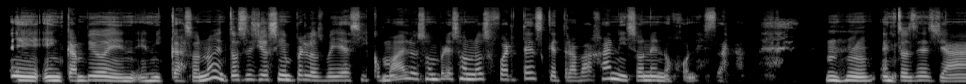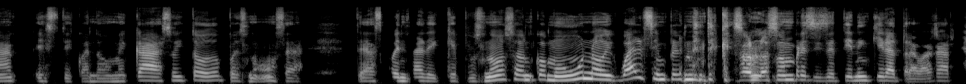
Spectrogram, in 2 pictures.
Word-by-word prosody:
Eh, 185 -3 +4
en 180 0 +3
cambio, 180 +2 0
en 160 -3 0
en 165 +1 -4
mi 170 - -2
caso, 175 +1 -1
no. 255 +11 0
Entonces 215 -1 0
yo 215 -1 -1
siempre 215 -1 +2
los 185 -2 -4
veía 185 0 -4
así 190 +2 +1
como, 190 0 -6
ah, - - -3
los 260 -2 -3
hombres 245 +1 -2
son 250 -3 -1
los 245 +1 -2
fuertes 230 +5 -2
que 195 - -5
trabajan 190 +9 -5
y 200 - -2
son 190 0 0
enojones. 185 -2 -4
Ajá. - - -15 0.8
Ujú. 180 -1 0
Entonces 180 -1 -1
ya, 155 +1 -3 0.2
este, 145 -2 -2
cuando 140 0 -14
me 140 0 -11
caso 180 +1 +1
y 185 - -8
todo, 190 0 -5
pues, 160 -6 -6
no, 140 - -9
o 85 - -8
sea, - - -4 0.5
te - - -11
das - - +1
cuenta 170 0 -4
de 150 -3 -6
que, 155 - -8
pues 150 +2 -5
no 205 +6 +2
son 220 -3 0
como 195 -3 +1
uno, 245 +1 +4
igual, 220 - +1
simplemente 230 -2 +5
que 205 - +7
son 195 +1 +7
los 195 +1 +7
hombres 210 -3 +3
y 165 - +2
se 165 0 -1
tienen 180 +2 -1
que 185 0 -3
ir 180 - 0
a 165 - -1
trabajar. 150 +6 -6
185 Hz, 195 wpm, -24 LUFS, 170-215 Hz, 0.8 s, que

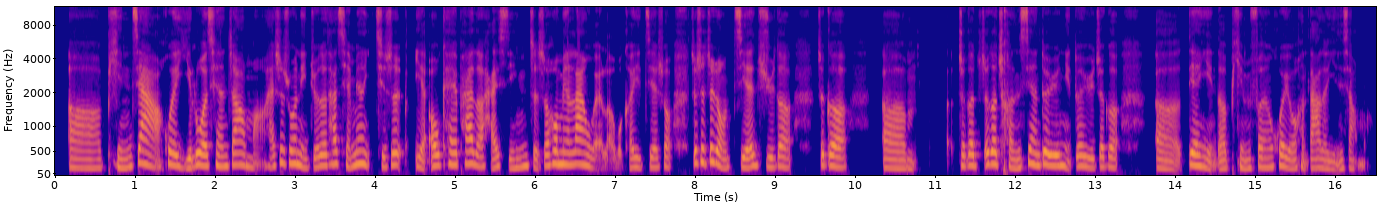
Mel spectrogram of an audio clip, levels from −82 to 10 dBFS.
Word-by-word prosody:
呃， 170 -1 -2
评 180 +1 -3
价 240 +1 +5
会 245 -5 +2
一 175 -2 -1
落 225 +2 +6
千 205 -1 0
丈 230 +1 +1
吗？ 195 - -6
还 185 - -4
是 270 +5 -1
说 255 -1 +2
你 215 -7 +1
觉 185 0 -2
得 215 - +3
它 240 - +1
前 230 -5 -3
面 240 0 +2
其 195 - -3
实 230 +4 +1
也 185 -5 -1
OK， 215 +5 +2
拍 245 +2 +3
得 200 -3 +1
还 180 -3 -1
行， 180 +1 -3
只 - - -5
是 215 - -1
后 250 +2 +4
面 235 -1 +3
烂 240 -3 +5
尾 - - -4
了， - - -7
我 - - -8
可 180 - -4
以 180 -1 -3
接 185 0 -3
受？ 195 +1 -4 0.2
就 - - +2
是 280 0 +2
这 290 +2 +3
种 205 -10 +3
结 185 +1 +3
局 190 -4 -3
的 195 -3 0 0.3
这 220 - -1
个， 200 -4 +3 0.4
呃， 165 -2 +1
呃 - - -4 0.6
这 210 - -2
个 215 0 +2
这 215 +2 -1
个 245 - +6
呈 175 -6 -2
现， 235 0 +2
对 240 -3 +6
于 210 - +5
你 210 -3 -1
对 205 0 0
于 180 -3 -1
这 195 +1 -1
个， 190 -2 -1 0.4
呃， 160 -4 -2
电 220 -4 +3
影 155 - -3
的 155 +1 -1
评 165 0 -6
分 185 +1 -2
会 195 -1 0
有 160 - -2
很 - - -7
大 170 +1 0
的 165 -2 -3
影 150 +1 -5
响 165 -1 -6
吗？ 235 - -10
200 Hz, 280 characters per minute, -22 LUFS, 175-230 Hz, 0.6 s, 落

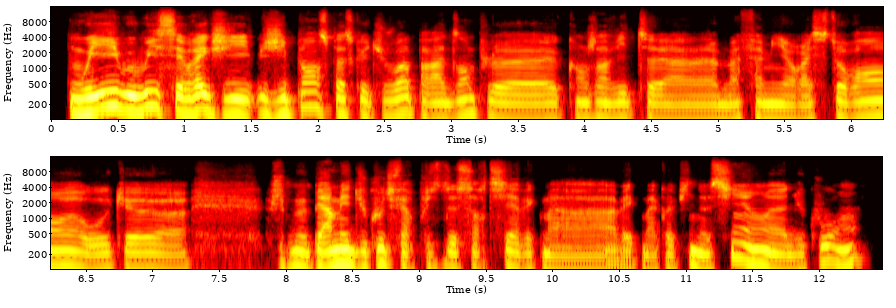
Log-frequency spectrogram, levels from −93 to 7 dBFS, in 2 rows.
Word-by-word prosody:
Oui. 140 +8 +8
Oui, 155 -3 +9
oui, 165 +5 +5
c'est 150 -1 +5
vrai 150 +4 +6
que 140 - +2
j'y 125 -1 +3
j'y 130 -1 +2
pense 170 +4 -2
parce 125 -4 -2
que, 120 - -5
tu 115 +1 -7
vois, 130 +3 -2
par 105 -3 -3
exemple, 120 +3 -5
heu, 100 -1 -3
quand 110 -1 -7
j'invite, 105 +1 -5
heu, 95 -1 -6
ma 95 0 -6
famille 100 -1 -5
au - - -6
restaurant 115 +4 -2
ou 100 +1 -4
que, 110 0 -5
heu, 105 -2 -4 0.6
je 120 - -9
me 115 -2 -1
permets 115 +3 +5
du 110 -1 -4
coup 130 - -1
de 120 - -2
faire - - -6
plus 105 0 -11
de 110 -3 -4
sorties 105 +3 -4
avec 100 -2 -8
ma 90 -1 -8
avec - - -8
ma 95 - -9
copine 105 +2 -4
aussi, 100 - 0
hein, 120 -7 0
heu, - - -6
du 95 +1 -9
coup, 140 +6 -5
hein. 135 +6 -4
110 Hz, 225 wpm, -21 LUFS, 100-125 Hz, 0.6 s, Oui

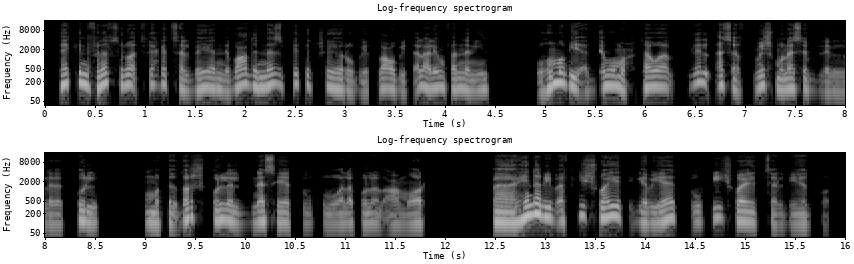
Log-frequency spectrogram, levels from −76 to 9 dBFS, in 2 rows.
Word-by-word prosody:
لكن 180 +1 +4
في 145 -1 0
نَفْس 180 -1 +2
الوقت 170 +1 +1
في 170 - -4
حاجات 170 -1 -4
سلبيّة 125 +2 -1
إن 120 -4 -2
بعض 160 +6 +2
الناس 160 +4 +2
بتتشهر 145 -8 -2
وبيطلعوا 105 +6 -2
وبيتقال 115 +6 -4
عليهم 135 +2 +1
فنّانين 125 -2 -2 0.5
وهُم 190 - +5
بيقدّموا 145 +1 +1
محتوى 145 -1 +1 0.2
للأسف 170 -8 -1
مش 150 0 -1
مناسب 125 -3 0
للكل 100 +3 -3 0.5
وما 110 -1 0
بتقدرش 135 +9 -1
كل 135 +1 +4
الناس 115 +2 +1
إن - - +3
هي 110 - +2
تشوفوا 100 -1 -11
ولا 105 0 -2
كل 105 +1 -5
الأعمار، 100 0 -3 0.7
فهنا 120 - +7
بيبقى 160 -7 +3
في 180 +8 -6
شوية 165 +1 +4
إيجابيّات 115 +6 +1 0.2
وفي 120 +7 -3
شوية 125 -5 +2
سلبيّات 95 0 -6
برضه. - - -21
125 Hz, 155 wpm, -27 LUFS, 110-155 Hz, 0.7 s, فهنا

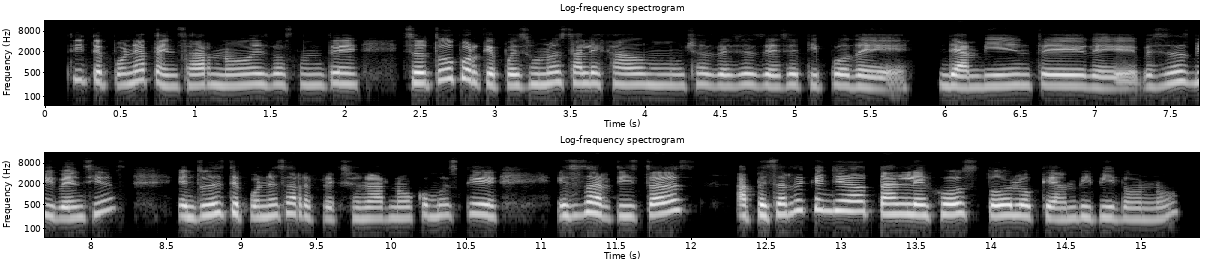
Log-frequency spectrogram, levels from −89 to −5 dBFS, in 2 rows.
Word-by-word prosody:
Sí, 305 - -8
te 265 -1 +1
pone 235 +4 -3
a - - -2
pensar, 220 -4 -2
¿no? 220 0 -3
Es 230 -1 -1
bastante 230 +1 -3 0.3
sobre 250 -1 +5
todo 310 +6 -2
porque, 260 -9 +2
pues, 220 -1 0
uno 235 +1 -2
está 255 -1 -2
alejado 235 -1 -1
muchas 225 0 -6
veces 220 +1 0
de 220 - +2
ese 220 +2 0
tipo 215 0 -2
de 190 -3 -3
de 215 -1 +3
ambiente, 210 +3 -2 0.3
de, 190 -2 -3
pues, 210 -1 -7
esas 260 +4 -1
vivencias, 245 - -2 0.3
entonces 240 +4 +2
te 270 - +3
pones 230 +2 -3
a - - +4
reflexionar, 205 -3 -5
¿no?, 210 0 -5
cómo 240 +1 -5
es 245 -1 -10
que 255 -2 +1 0.4
esos 240 +3 -1
artistas, 260 +5 +3 0.3
a 240 0 +1
pesar 260 +2 +5
de 340 +1 -1
que 360 - +1
han 335 - -1
llegado 320 -1 +4
tan 265 -3 +4
lejos, 260 +2 +4
todo 240 +1 +7
lo 240 -1 +4
que 220 -2 +1
han 205 +1 -7
vivido, 215 -2 -5
¿no? 205 +8 -10
230 Hz, 205 wpm, -22 LUFS, 220-255 Hz, 0.4 s, todo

